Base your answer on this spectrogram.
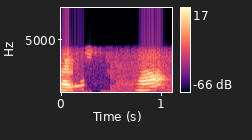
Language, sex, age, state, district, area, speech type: Hindi, female, 18-30, Madhya Pradesh, Harda, urban, conversation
